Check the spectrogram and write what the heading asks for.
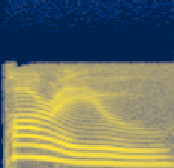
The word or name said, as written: pareu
